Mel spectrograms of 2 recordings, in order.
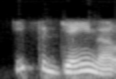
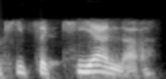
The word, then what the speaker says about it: pizza chiena: But Pizza Gaina or Pizza Gain, it's another term that's kind of like a blurred pronunciation of the Italian term Pizza Chiena or Pizza Cana, which is in itself a Neapolitan dialect word.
